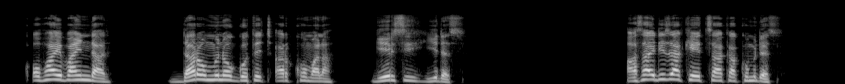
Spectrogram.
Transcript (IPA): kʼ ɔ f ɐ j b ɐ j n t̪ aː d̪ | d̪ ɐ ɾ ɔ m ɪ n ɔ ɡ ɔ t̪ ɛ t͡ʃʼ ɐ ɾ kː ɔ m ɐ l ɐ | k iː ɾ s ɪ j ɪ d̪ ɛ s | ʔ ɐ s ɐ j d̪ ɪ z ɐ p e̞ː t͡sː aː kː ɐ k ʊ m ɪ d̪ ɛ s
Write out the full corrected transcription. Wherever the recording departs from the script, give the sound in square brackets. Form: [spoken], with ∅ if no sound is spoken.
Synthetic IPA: kʼ ɔ f ɐ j b ɐ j n [d̪] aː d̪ | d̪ ɐ ɾ ɔ m ɪ n ɔ ɡ ɔ t̪ ɛ t͡ʃʼ ɐ ɾ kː ɔ m ɐ l ɐ | [ɡ] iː ɾ s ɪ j ɪ d̪ ɛ s | ʔ ɐ s ɐ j d̪ ɪ z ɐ [k] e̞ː t͡sː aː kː ɐ k ʊ m ɪ d̪ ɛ s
